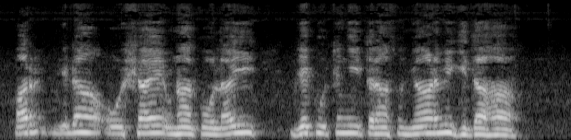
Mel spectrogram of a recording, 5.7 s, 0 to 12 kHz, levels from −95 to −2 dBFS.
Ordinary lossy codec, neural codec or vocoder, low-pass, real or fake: AAC, 48 kbps; none; 10.8 kHz; real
